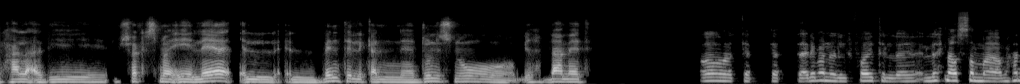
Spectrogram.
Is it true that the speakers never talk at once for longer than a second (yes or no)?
yes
